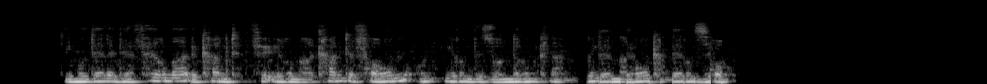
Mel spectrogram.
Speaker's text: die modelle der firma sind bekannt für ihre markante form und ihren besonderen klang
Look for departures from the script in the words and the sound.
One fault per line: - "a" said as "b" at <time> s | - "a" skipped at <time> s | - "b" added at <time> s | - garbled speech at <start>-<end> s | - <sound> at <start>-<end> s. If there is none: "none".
- "sind" skipped at 1.9 s
- garbled speech at 5.9-7.4 s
